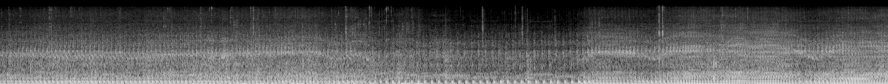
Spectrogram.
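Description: KTM RC 390's single-cylinder engine running in low gear as the bike picks its way up a rocky, muddy dirt track, its revs rising and easing with the throttle.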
